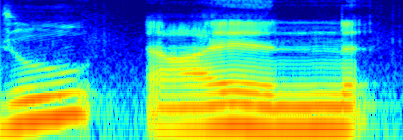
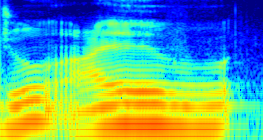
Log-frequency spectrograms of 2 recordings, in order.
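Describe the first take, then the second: First: The word ends with a clear n sound. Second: The n merges into a following w sound. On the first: This is how it would be read with no following waw. The speaker calls it wrong. "در حالت عادی میشد جو عین" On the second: The n is assimilated into the following waw. The speaker calls it right. "اما میشه الان جو عیو"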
